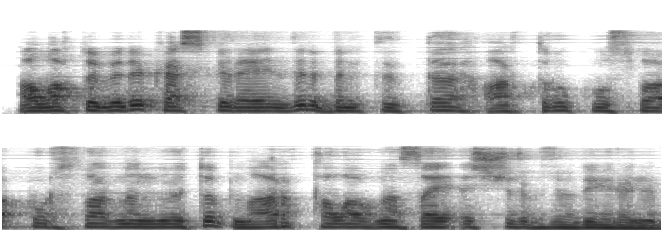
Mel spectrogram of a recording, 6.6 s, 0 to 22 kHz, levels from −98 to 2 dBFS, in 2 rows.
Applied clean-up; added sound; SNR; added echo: neural mask model DeepFilterNet 3.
